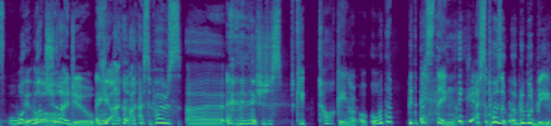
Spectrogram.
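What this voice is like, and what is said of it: Hugh Grant impression. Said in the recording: “do a Hugh Grant impression, you have to like ask yourself a question and then answer it”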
